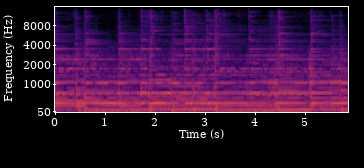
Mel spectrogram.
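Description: Acoustic guitar strummed in a steady rhythm over held chords: the instrumental intro of a worship song, before the singing comes in.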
